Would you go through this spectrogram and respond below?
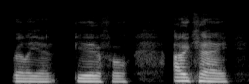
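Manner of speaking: loud, sounding completely fed up and done. Reacting after another speaker urges everyone to listen to an album: sounding done with someone. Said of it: "You sounded so done with me".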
